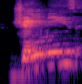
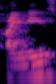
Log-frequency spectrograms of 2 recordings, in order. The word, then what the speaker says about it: Jaime's: Jamie's at Blue Reef. That's actually pronounced Jaime's, but we're not from Mexico here.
